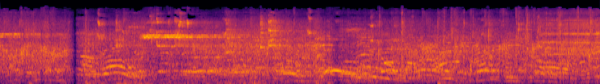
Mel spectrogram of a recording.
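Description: Basketball bouncing on a hardwood gym floor amid players' and spectators' voices in a large gym; the sound drops out briefly about three quarters of a second in.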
